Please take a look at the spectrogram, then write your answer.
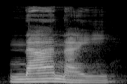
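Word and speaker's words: nanay: expensive the consonant n like the n in net Nani Nani Nani is Mother the consonant P like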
